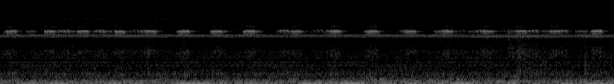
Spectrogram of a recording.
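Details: Grass insects as background white noise for a one-hour study session: a steady, high, rapidly pulsed chirping trill, about three pulses a second, over a constant low hum.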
